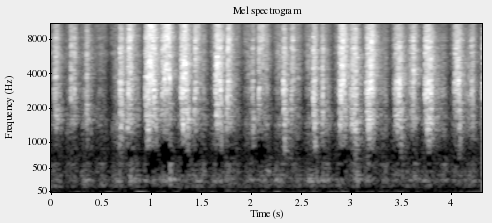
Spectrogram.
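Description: A wooden stylus scratches away the coating of a flat scratch-art card page in short strokes. The result is a quick, uneven series of dry, bright rasping scrapes, each brief and hissy with almost no low end.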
